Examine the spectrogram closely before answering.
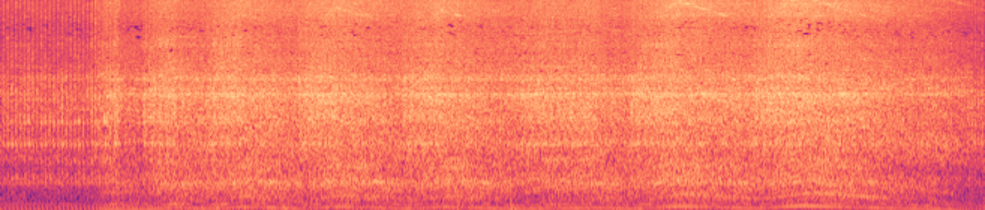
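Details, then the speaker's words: Isuzu Panther Touring diesel, rebuilt a year earlier and failed again, now repaired with the original-type liner restored: revs up and down smoothly, pulls evenly, no knock or miss, and the exhaust is clean with no smoke; healthy. "suara mesinnya sudah halus Mari kita gas"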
